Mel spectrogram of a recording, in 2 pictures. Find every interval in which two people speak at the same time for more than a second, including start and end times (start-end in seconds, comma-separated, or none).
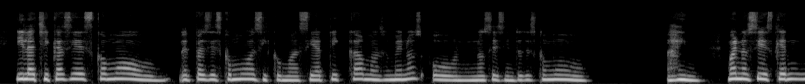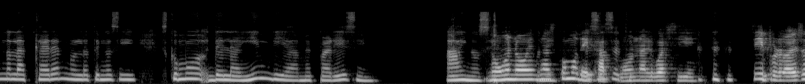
12.9-14.5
